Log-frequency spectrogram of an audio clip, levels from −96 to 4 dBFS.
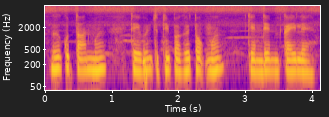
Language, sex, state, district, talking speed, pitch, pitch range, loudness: Wancho, male, Arunachal Pradesh, Longding, 190 wpm, 140 Hz, 135-155 Hz, -15 LUFS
